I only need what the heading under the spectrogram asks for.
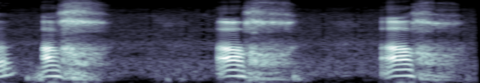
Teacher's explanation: اس کا مخرج بنتا ہے حلق کا پہلا حصہ، زبان جہاں ختم ہو رہی ہے اور حلق شروع ہو رہا ہے، یعنی کہ ادنا حلق، اور اس کو ہم حلق نمبر 1 بھی کہہ سکتے ہیں۔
